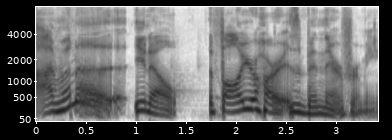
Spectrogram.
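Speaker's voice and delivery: mock teary, overcome voice that swoops. On a podcast, a speaker thanks a brand, mock tearful. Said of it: "I'm going to tear up a little bit".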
